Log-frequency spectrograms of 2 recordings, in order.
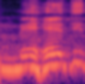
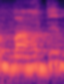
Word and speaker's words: মাহদী: বাংলাদেশে এমন পাগলও আছে নিজেকে ইমাম মেহেদী দাবি করে। মাহদী শব্দও বলতে পারে না। মূল উচ্চারণ কিন্তু মাহদী।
